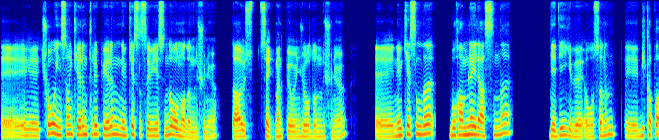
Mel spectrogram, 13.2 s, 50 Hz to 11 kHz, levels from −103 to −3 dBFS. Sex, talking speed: male, 125 wpm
